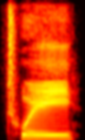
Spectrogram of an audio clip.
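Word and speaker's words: chui: meridian the pronunciation of tui is pronounced as the ch and the english word chinese and way similar to a in way the pronunciation is assisted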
